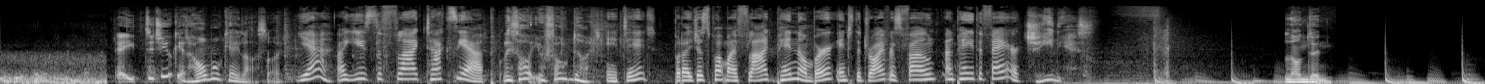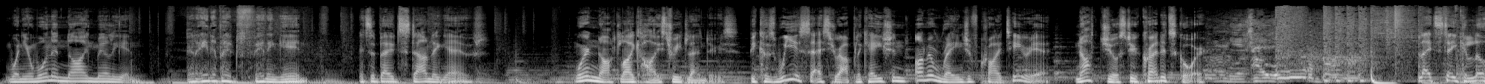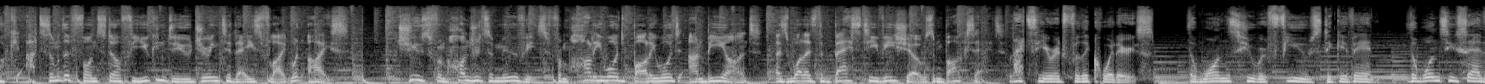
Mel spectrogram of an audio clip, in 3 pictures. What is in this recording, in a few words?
irish voiceover montage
